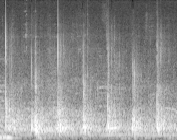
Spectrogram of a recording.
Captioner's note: boots thumping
